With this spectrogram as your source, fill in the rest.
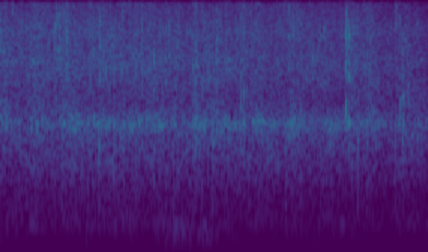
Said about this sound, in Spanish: Entonces usted que dice, sí, dar un aplauso fuerte, Señor, dáselo fuerte.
